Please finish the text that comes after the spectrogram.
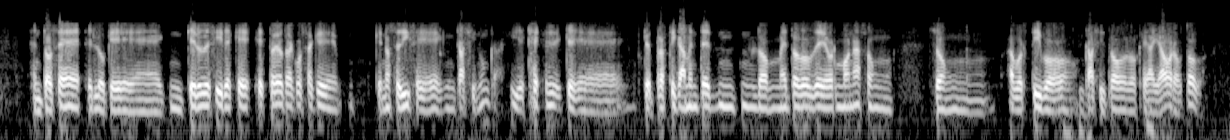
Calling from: Málaga, Andalusia, Spain; Buenos días … de Málaga.

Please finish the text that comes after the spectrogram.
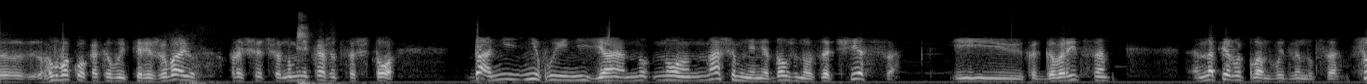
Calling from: Krasnodar, Krasnodar Krai, Russia; из Краснодара.

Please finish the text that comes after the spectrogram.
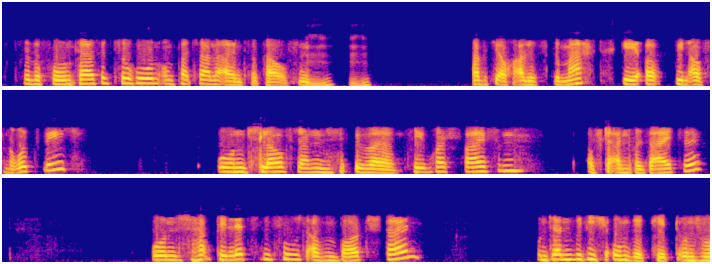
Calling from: North Rhine-Westphalia, Germany; Ja, ich komme hier aus Hörde.

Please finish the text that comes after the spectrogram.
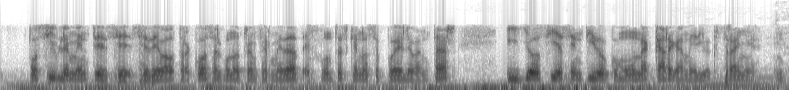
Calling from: Atizapán, State of Mexico, Mexico; yo soy de acá de Atizapán.

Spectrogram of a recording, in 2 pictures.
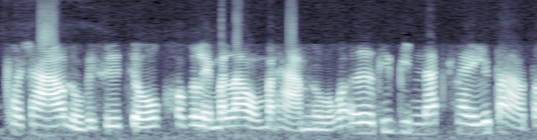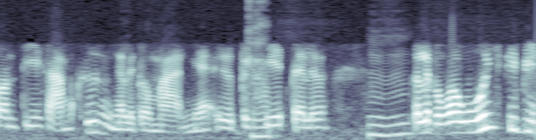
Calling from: Thawi Watthana, Bangkok, Thailand; อยู่ทวีวัฒนาครับ

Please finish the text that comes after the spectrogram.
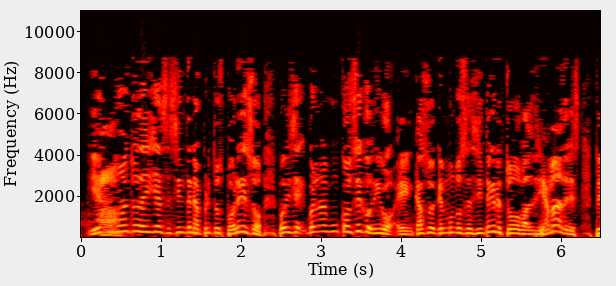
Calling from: Veracruz, Mexico; Soy de Veracruz, México.

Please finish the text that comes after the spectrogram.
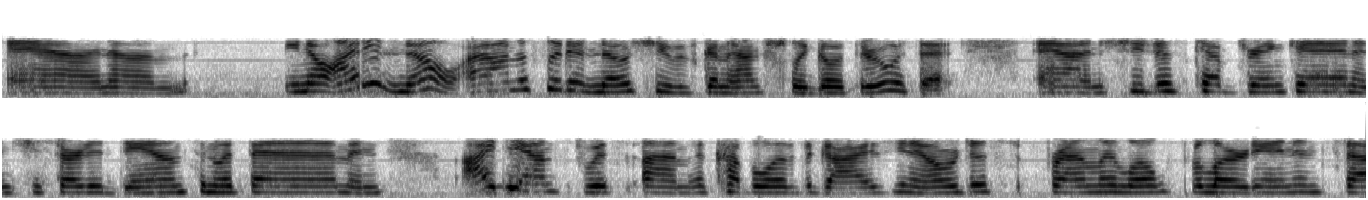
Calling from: Upland, California, United States; Hi, I'm calling from Upland

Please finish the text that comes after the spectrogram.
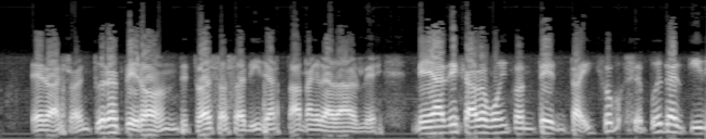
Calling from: Recoleta, Buenos Aires, Argentina; de Recoleta.

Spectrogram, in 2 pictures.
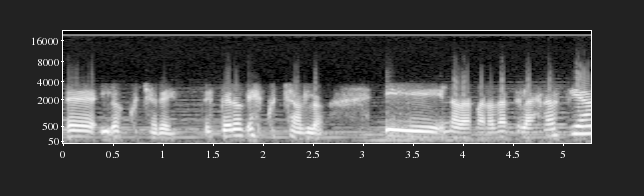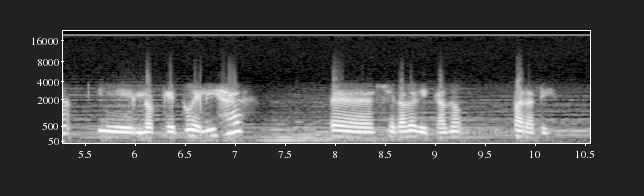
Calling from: Seville, Andalusia, Spain; de Sevilla.

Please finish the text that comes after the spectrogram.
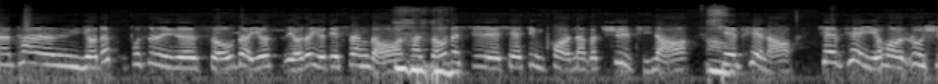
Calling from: Zhejiang, China

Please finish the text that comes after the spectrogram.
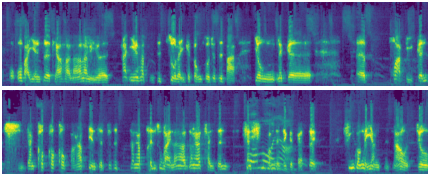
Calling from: Tainan, Taiwan; 我是台南的

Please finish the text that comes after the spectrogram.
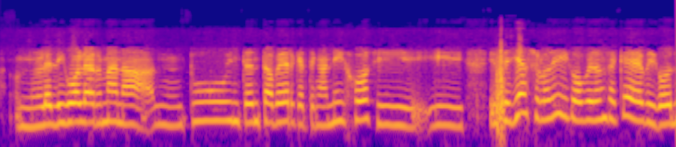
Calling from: Santander, Cantabria, Spain; de Santander.

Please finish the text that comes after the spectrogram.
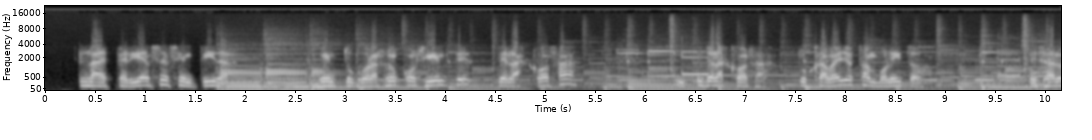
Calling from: Lucena, Andalusia, Spain; de Lucena de Córdoba.

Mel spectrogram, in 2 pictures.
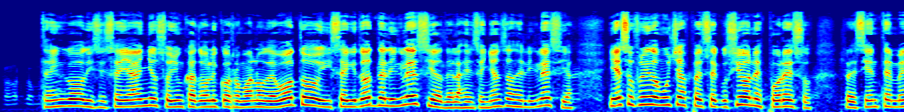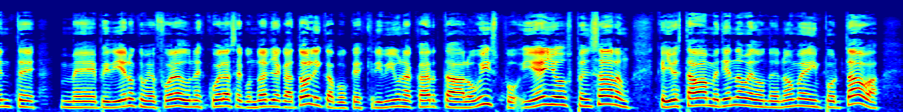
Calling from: Florida, United States; Soy de Florida.

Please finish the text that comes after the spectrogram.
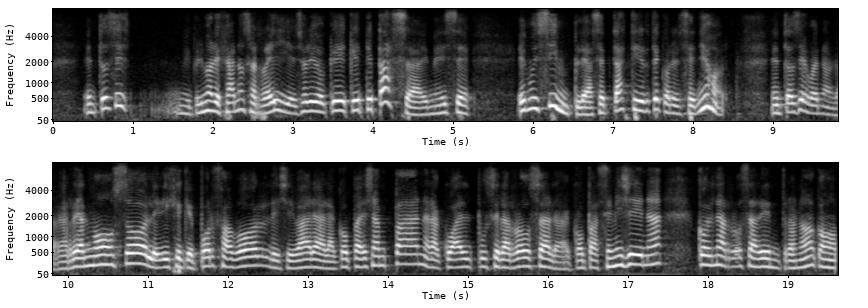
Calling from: Buenos Aires, Argentina; de Recoleta.

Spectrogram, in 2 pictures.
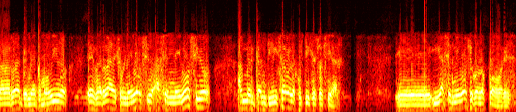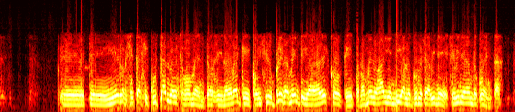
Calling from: Merlo, Buenos Aires Province, Argentina

